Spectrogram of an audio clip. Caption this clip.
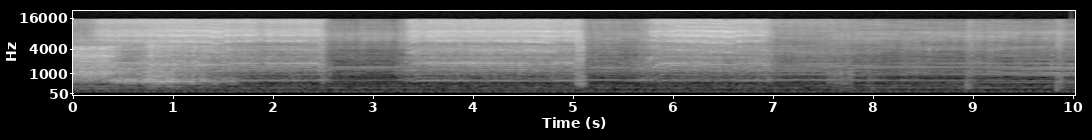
A high pitched machine speeding up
